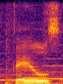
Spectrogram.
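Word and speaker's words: Dalles: canyon with rapids and is pronounced like dales. All right, the the dales is also the last stop in Oregon Trail.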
